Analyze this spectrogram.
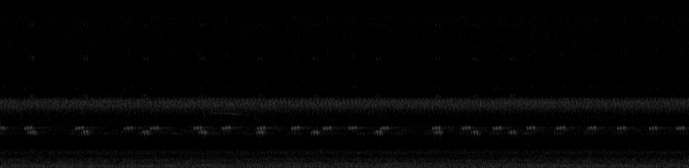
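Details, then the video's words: Crickets indoors in a quiet room: short high chirps in steady runs, roughly two or three per second, with brief pauses between runs, over a constant low hum and hiss of room noise. "Sound of emptiness and crickets in the room"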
